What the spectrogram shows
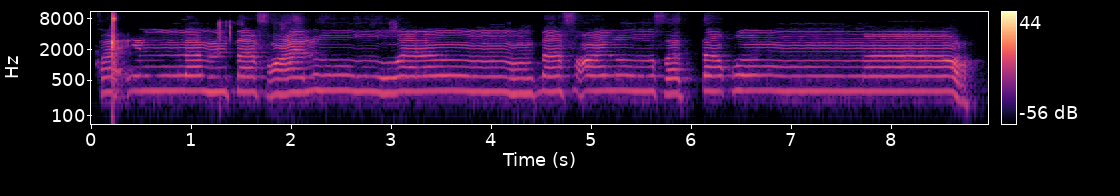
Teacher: idgham bila gunnah masuk tanpa dengung, tanpa ditahan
